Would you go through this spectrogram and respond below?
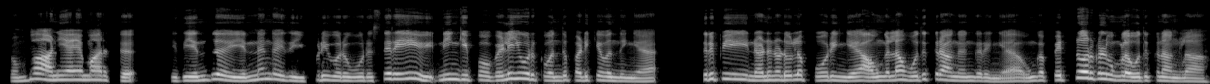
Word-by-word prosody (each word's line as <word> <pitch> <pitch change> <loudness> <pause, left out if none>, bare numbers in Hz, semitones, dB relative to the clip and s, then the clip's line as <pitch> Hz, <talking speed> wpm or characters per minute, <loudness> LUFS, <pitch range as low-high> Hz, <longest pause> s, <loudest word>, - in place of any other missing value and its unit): ரொம்ப 170 +8 -5 0.2
அநியாயமா 210 +1 +1
இருக்கு. 175 -4 -2 0.5
இது 165 +2 -7
எந்த 200 +5 -2 0.3
என்னங்க 235 +8 -1
இது, 180 - -2
இப்பிடி 205 +6 -5
ஒரு 175 -1 0
ஊரு? 170 0 -2
சரி. 250 -1 +3 0.4
நீங்க 235 0 +1
இப்ப 200 0 -5
வெளியூருக்கு 250 -2 +1
வந்து 180 +3 -2
படிக்க 185 +1 -3
வந்தீங்க. 155 -4 0 0.7
திருப்பி 255 +2 0 0.3
நடு 185 +1 +2
நடுவுல 205 +2 +1
போறீங்க. 185 -2 0 0.2
அவுங்க 180 +3 +1
எல்லாம் 210 -1 +1
ஒதுக்குறாங்கங்கறீங்க. 175 -10 -1 0.2
உங்க 180 +3 -1
பெற்றோர்கள் 260 +4 +4
உங்கள 190 -2 +3
ஒதுக்குனாங்களா? 165 -4 -2
195 Hz, 140 wpm, -20 LUFS, 175-220 Hz, 0.7 s, பெற்றோர்கள்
